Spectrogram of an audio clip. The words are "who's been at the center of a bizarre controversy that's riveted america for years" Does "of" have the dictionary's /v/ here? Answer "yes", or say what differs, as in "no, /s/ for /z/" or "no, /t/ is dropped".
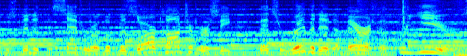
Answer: yes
